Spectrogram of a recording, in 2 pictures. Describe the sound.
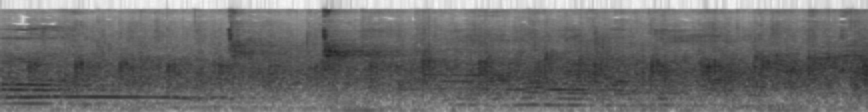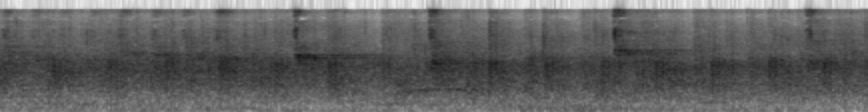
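Sustained applause from an audience, a dense steady clatter of many hands clapping at a fairly loud, even level for several seconds, with faint voices mixed underneath.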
